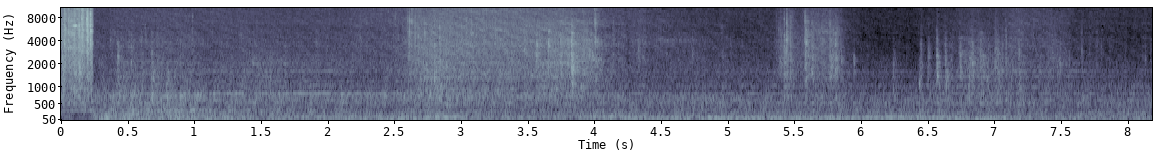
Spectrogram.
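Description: Air bubbles gurgle underwater.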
